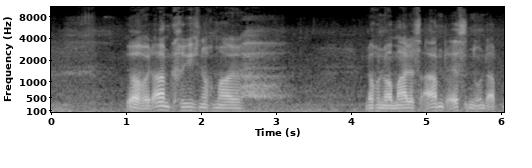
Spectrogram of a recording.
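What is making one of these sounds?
An elderly man speaks calmly, close to the microphone.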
